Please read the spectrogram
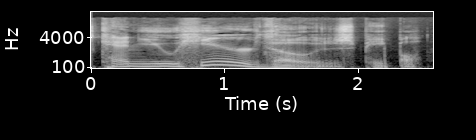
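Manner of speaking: slow, stretched repeat. Shown as a demonstration. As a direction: draw every word out slowly. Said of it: "Y más lento".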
